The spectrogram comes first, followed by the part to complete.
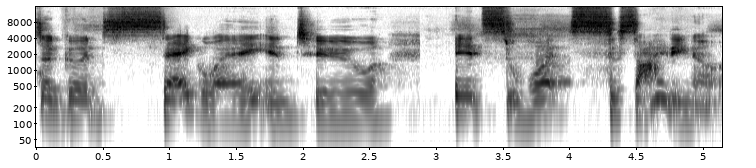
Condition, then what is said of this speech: Stuttering. I'm just like, I'm not going to change words anymore.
